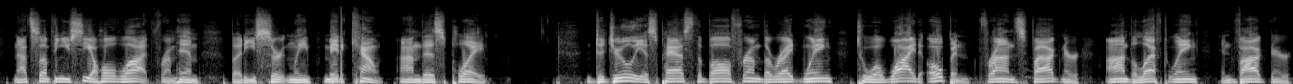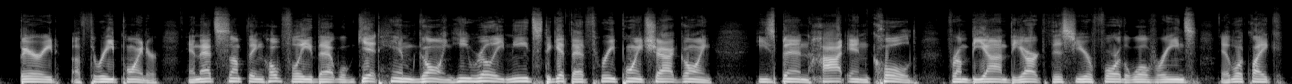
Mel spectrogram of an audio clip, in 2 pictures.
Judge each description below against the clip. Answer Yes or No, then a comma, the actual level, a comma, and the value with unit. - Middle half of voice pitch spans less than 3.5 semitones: Yes, average, 3.1 semitones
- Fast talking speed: No, average, 180 wpm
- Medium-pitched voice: No, low, 120 Hz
